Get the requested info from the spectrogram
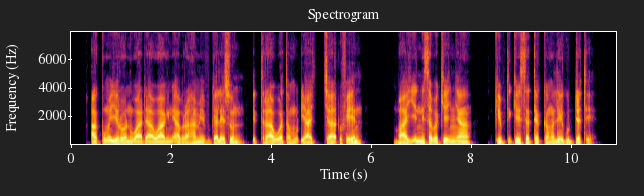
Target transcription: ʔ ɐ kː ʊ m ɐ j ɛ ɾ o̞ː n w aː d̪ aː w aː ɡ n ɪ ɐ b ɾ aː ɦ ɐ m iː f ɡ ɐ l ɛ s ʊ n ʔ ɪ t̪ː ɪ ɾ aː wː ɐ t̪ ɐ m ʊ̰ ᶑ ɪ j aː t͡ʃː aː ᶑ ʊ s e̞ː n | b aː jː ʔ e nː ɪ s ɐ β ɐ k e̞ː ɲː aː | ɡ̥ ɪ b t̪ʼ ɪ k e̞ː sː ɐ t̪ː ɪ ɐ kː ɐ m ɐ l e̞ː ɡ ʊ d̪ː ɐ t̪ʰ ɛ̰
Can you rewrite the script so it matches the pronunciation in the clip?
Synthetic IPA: ʔ ɐ kː ʊ m ɐ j ɛ ɾ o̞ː n w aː d̪ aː w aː ɡ n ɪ ɐ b ɾ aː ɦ ɐ m iː f ɡ ɐ l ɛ s ʊ n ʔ ɪ t̪ː ɪ ɾ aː wː ɐ t̪ ɐ m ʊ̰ ᶑ ɪ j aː t͡ʃː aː ᶑ ʊ f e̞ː n | b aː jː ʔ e nː ɪ s ɐ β ɐ k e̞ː ɲː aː | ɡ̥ ɪ b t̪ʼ ɪ k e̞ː sː ɐ t̪ː ɪ ɐ kː ɐ m ɐ l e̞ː ɡ ʊ d̪ː ɐ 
